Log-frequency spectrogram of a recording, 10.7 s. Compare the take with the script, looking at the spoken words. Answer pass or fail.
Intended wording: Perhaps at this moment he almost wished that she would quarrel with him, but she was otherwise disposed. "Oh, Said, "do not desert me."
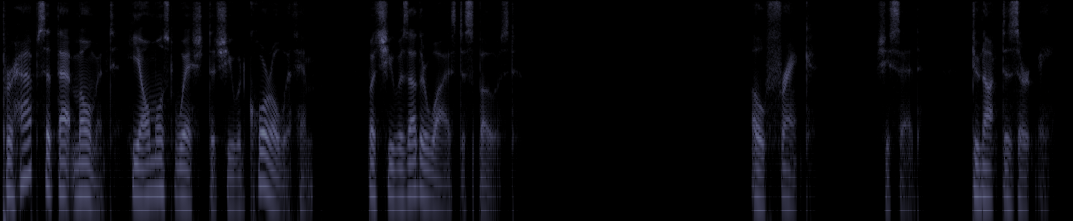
fail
